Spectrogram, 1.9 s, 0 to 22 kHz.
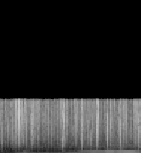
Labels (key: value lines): label: biophony
recorder: SoundTrap 300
